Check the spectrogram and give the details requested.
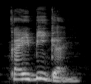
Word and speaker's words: kaibigan: this word cuz like you have to say it like this. Kaibigan. Kaibigan. Buuse kaibigan means friend. But when you twist it a bit and say it like this, kaibigan. Kaibigan that's kind of it's not really a natural way of saying it but it actually means lover.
